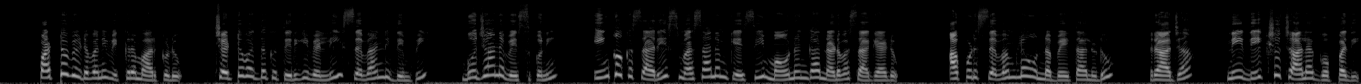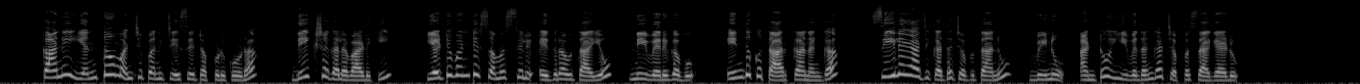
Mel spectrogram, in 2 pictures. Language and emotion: Telugu, neutral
